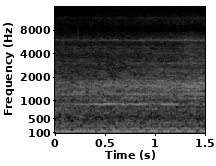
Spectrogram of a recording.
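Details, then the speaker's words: 1996 Dodge Ram 1500 van after a new computer and fuel pump fixed no spark and no fuel, fuel primed three times before starting: smooth, even low thumping at steady idle, no misses or stumbles; normal idle. "I already primed it 3 times before I turned the key, so it started right up."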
